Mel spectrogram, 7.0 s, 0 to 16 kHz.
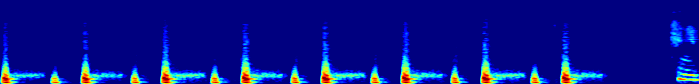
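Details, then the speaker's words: Diastolic murmur played for teaching, contrasted with a systolic ejection murmur: regular heartbeat near 75 a minute with a rough murmur filling the pause after the second sound. "the difference there almost that harsh pound after s1 so it's one boom boom it's different from a murmur that is occurs as a systolic ejection where it's you know occurring between s1 and s2"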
